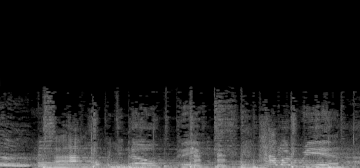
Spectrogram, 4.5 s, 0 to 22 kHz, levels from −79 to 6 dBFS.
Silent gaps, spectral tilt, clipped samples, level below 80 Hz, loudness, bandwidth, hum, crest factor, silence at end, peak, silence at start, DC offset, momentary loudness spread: none; -6 dB/octave; under 0.1%; -32 dBFS; -21 LUFS; 11 kHz; none; 16 dB; 0 s; -6 dBFS; 0 s; under 0.1%; 5 LU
